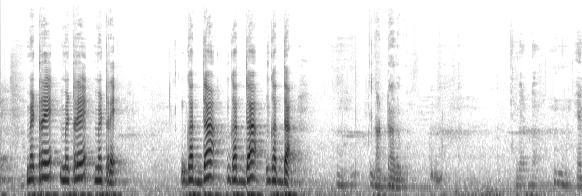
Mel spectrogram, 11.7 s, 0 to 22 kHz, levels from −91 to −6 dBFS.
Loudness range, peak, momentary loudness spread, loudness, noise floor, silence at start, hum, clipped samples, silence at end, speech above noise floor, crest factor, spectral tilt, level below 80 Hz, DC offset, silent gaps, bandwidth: 18 LU; -6 dBFS; 25 LU; -23 LUFS; -53 dBFS; 0 s; none; under 0.1%; 0 s; 30 dB; 20 dB; -6.5 dB/octave; -48 dBFS; under 0.1%; none; 12.5 kHz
